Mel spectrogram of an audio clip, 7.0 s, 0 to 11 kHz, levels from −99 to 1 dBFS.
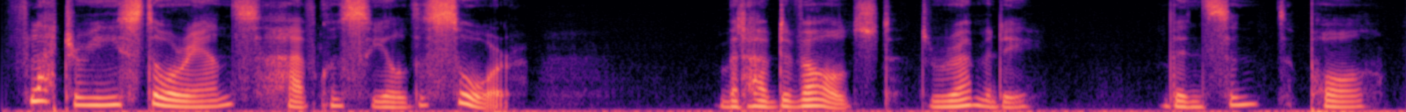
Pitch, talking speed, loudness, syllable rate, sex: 185 Hz, 120 wpm, -22 LUFS, 4.8 syllables/s, female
